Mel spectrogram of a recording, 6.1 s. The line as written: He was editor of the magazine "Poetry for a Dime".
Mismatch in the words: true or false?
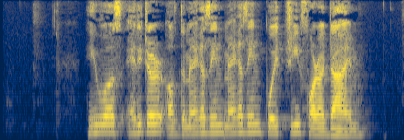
true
